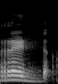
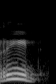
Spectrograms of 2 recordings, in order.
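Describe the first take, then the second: First: The vowel is short, like 'red'. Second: The vowel is long, like 'reed'. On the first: The action happened in the past. "When I say in past tense, I used to say read" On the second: The action is a present habit. "when I use this read as a simple present tense, I am using read"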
